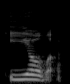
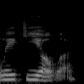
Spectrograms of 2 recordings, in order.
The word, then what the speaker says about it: Eola: lips around really close together really quickly EO Eola the event is at Lake Eola where is it Lake Eola that's how we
